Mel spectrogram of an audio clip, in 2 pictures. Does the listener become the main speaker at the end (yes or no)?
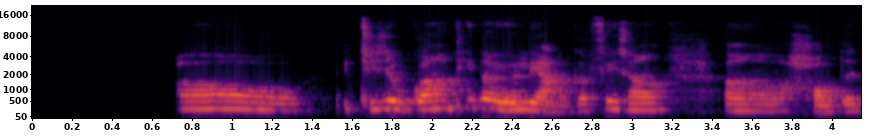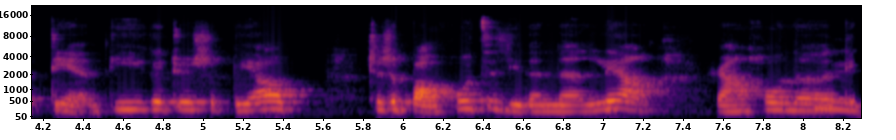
no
